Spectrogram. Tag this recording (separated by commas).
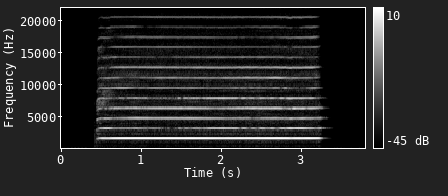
Music, Bowed string instrument, Musical instrument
